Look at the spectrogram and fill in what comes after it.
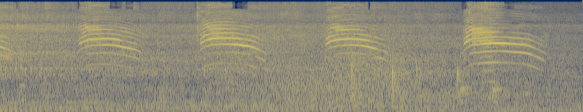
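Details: Kitten calling for its mother, loud; four high, thin meows, each rising then falling, repeated about once a second, over a low background hum.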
